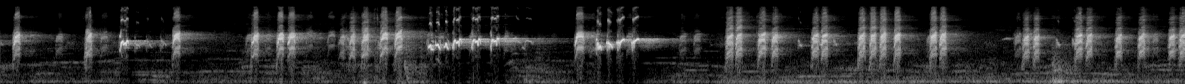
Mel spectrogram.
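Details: Sooty-headed bulbul used to lure its own kind: busy runs of harsh, clipped chirps, broken by two drawn-out, steady whistles midway and followed by more rapid chattering bursts.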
